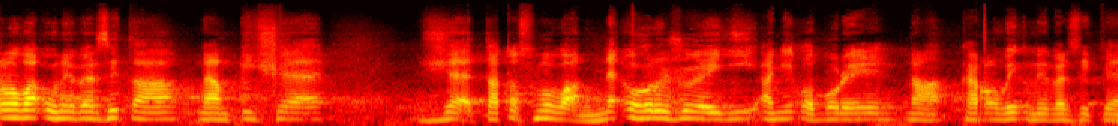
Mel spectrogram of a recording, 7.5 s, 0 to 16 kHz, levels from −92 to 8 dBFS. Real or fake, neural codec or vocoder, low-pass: fake; codec, 44.1 kHz, 2.6 kbps, DAC; 14.4 kHz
